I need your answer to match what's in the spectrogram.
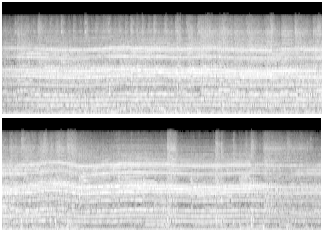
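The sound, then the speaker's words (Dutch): A control-line model aircraft engine, flown at the Dutch selection contests for the world championships in Utrecht, Netherlands, screams continuously at a high, buzzing pitch, its tone wavering and dipping slightly as the plane circles, loud and steady throughout with no voices. “In Utrecht zijn de Nederlandse selectiewedstrijden gehouden voor de wereldkampioenschappen lijnbestuurde modelvliegtuigen”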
